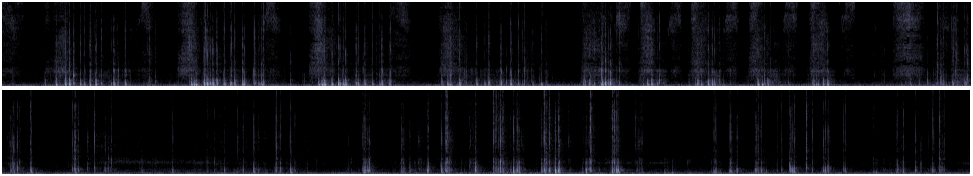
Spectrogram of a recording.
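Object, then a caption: Bamboo paddle hairbrush with rubber cushion and pins. Fingertips and nails scratch quickly and roughly across the wooden-tipped pins of a handheld bamboo paddle hairbrush with a black rubber cushion. The result is a dense run of short, dry scratching and crackling bursts over a steady low hum.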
